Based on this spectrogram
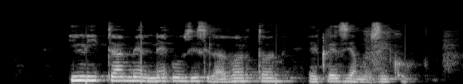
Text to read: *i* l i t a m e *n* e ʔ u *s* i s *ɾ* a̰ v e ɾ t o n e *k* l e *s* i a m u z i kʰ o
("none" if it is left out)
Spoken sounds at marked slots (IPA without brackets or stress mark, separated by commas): i, nː, z, l, k, z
